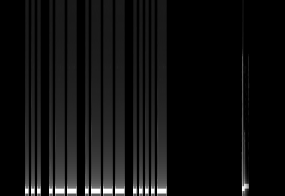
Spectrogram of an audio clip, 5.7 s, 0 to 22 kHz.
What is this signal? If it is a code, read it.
Morse code, heard as a keyed tone, about 21 wpm, 700 Hz. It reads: SWJ4
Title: Four Challenging Letter-Number Combinations 20wpm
